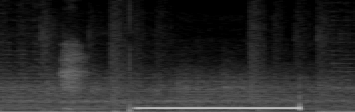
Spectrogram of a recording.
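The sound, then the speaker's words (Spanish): A single steady, loud telephone tone of about a second sounds on an outgoing call, a plain mid-pitched beep over low background hiss. “Ahora vamos a llamar por teléfono a Alejandro Blanco”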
